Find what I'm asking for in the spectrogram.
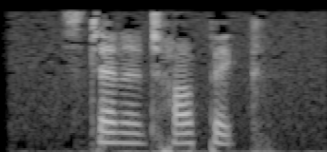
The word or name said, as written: stenotopic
